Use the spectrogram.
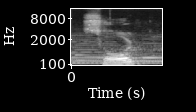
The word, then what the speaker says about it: sword: इस सेंटेंस में लफ्ज़ sword में W साइलेंट है।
